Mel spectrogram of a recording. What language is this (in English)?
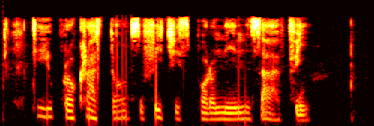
Esperanto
